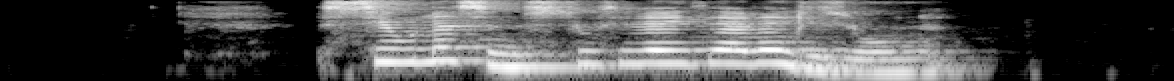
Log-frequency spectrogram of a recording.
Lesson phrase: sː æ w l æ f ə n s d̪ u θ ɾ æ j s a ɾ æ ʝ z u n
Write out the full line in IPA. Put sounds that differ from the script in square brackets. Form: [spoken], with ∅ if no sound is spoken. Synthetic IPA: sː [i] w l æ [s] ə n s [t̪] u θ [l] æ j [θ] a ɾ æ ʝ z u n

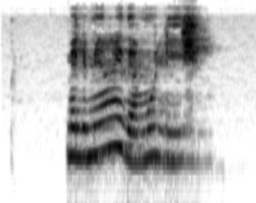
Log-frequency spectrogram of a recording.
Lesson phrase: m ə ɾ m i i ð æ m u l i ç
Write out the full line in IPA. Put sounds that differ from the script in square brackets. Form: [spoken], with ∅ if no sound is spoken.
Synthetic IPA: m ə [l] m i i ð æ m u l i ç

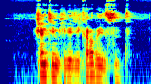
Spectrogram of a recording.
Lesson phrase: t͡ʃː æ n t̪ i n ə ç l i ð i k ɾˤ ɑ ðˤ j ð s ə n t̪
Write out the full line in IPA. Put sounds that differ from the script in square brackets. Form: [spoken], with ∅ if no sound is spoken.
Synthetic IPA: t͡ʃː æ n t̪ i [m] ə ç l i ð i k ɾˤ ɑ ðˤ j ð s ə n t̪

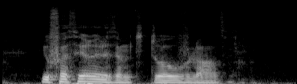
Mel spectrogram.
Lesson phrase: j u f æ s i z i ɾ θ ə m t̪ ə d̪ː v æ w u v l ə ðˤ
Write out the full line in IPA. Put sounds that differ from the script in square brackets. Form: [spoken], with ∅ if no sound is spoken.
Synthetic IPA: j u f æ [θ] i [ʁ] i ɾ [ð] ə m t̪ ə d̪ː [w] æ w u v l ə ðˤ

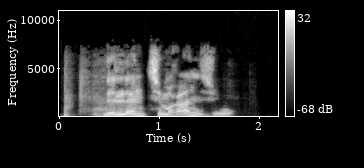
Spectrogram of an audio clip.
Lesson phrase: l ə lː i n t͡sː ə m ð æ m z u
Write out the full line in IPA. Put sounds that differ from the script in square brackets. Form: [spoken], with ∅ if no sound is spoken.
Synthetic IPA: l ə lː [æ] n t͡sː ə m [ʁ] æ [n] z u

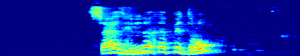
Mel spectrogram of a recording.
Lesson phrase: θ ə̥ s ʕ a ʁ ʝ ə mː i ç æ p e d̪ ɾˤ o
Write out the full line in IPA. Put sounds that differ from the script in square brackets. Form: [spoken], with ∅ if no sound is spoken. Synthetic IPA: θ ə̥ s ʕ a [ð] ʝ ə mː [æ] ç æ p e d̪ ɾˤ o

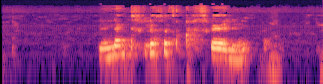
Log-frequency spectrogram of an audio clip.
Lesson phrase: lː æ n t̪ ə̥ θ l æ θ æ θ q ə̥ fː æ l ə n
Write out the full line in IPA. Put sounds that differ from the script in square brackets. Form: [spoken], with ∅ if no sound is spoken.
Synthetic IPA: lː æ n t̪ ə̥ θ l æ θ æ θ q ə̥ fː æ l ə n

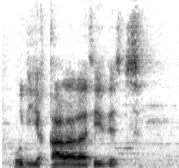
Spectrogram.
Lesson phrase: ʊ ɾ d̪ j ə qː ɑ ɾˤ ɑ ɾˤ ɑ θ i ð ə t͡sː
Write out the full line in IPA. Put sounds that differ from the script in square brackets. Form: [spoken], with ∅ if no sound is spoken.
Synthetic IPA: ʊ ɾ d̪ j ə qː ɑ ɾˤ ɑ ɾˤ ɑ θ i ð ə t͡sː

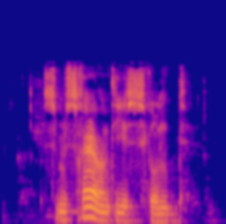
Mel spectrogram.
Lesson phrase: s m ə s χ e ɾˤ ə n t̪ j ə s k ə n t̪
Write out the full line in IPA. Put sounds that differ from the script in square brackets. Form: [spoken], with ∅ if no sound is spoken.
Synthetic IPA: s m ə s χ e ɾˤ ə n t̪ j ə s k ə n t̪

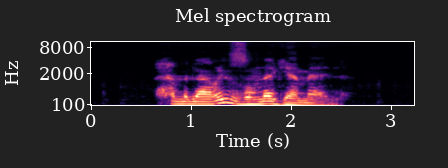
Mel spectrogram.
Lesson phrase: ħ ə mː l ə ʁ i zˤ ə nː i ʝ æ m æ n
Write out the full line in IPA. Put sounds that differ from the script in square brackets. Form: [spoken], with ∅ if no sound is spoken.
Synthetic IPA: ħ ə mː l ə ʁ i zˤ ə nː [æ] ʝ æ m æ n

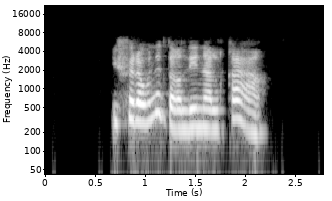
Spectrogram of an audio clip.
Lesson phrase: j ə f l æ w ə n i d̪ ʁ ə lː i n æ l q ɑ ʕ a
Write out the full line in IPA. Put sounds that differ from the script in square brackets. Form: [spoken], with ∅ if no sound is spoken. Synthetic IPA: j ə f [ɾ] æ w ə n [æ] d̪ ʁ ə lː i n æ l q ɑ ʕ a

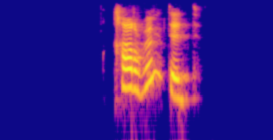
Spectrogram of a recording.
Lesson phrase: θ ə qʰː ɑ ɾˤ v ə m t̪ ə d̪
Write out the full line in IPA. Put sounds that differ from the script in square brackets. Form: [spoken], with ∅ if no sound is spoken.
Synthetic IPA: θ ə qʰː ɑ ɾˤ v ə m t̪ ə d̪

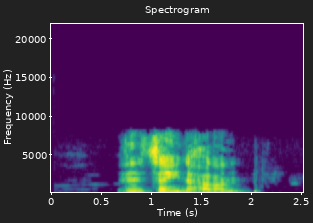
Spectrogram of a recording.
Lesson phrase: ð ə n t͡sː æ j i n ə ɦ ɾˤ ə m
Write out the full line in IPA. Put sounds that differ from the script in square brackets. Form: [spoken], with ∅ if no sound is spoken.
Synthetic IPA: ð ə n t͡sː æ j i n ə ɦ ɾˤ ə [n]

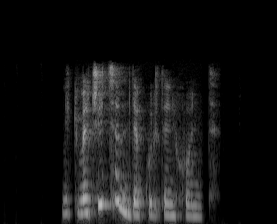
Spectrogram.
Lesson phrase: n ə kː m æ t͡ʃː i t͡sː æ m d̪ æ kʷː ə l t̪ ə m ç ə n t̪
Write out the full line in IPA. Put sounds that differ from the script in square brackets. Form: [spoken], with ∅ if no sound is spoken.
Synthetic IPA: n ə kː m æ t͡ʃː i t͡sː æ m d̪ æ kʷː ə l t̪ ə [n] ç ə n t̪

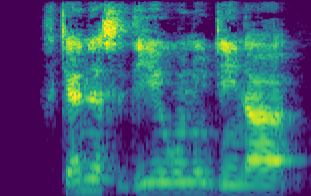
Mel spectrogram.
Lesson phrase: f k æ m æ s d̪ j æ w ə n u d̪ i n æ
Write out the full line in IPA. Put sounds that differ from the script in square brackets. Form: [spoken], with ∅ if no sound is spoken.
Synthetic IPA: f k æ [n] æ s d̪ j [i] w ə n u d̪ i n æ

